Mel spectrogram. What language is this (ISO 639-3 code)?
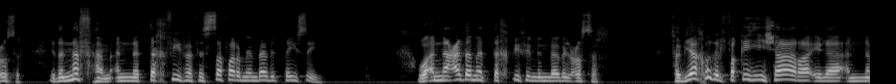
ara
